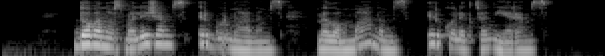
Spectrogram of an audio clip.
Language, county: Lithuanian, Kaunas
